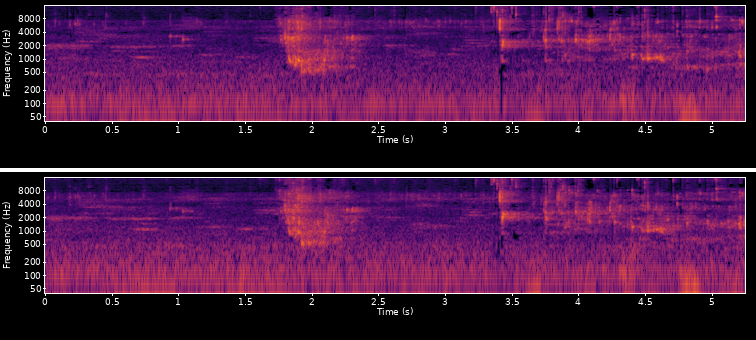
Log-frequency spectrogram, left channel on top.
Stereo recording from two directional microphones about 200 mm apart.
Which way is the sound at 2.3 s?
15° left (ahead or behind).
